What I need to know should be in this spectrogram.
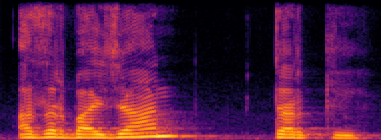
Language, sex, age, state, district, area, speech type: Urdu, male, 18-30, Delhi, South Delhi, urban, spontaneous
